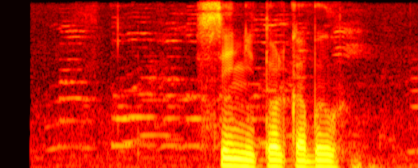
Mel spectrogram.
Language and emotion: Russian, neutral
